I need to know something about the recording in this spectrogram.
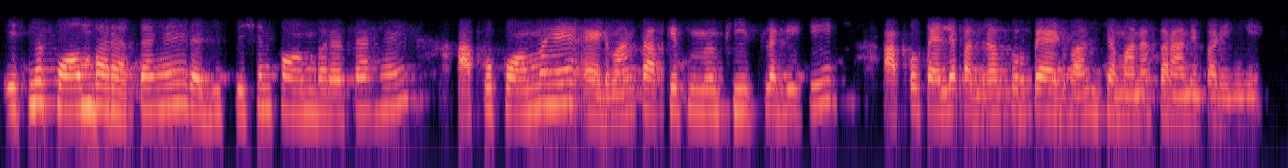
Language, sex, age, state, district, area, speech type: Hindi, female, 18-30, Rajasthan, Jaipur, urban, conversation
